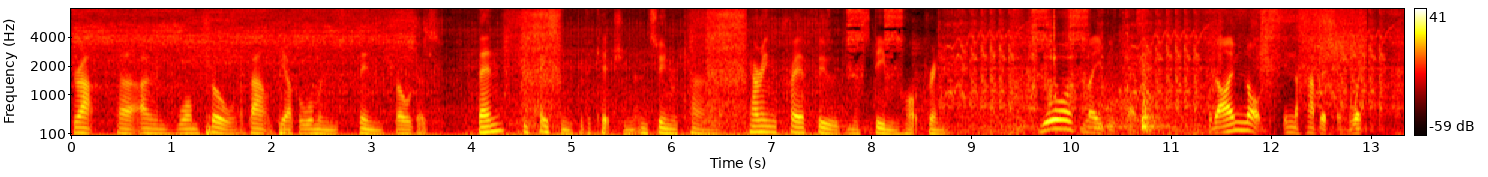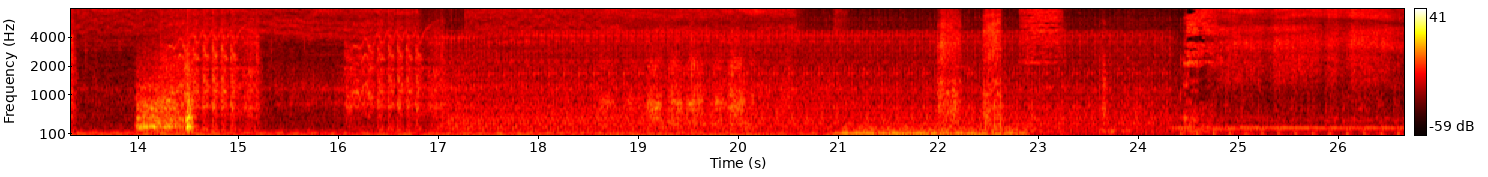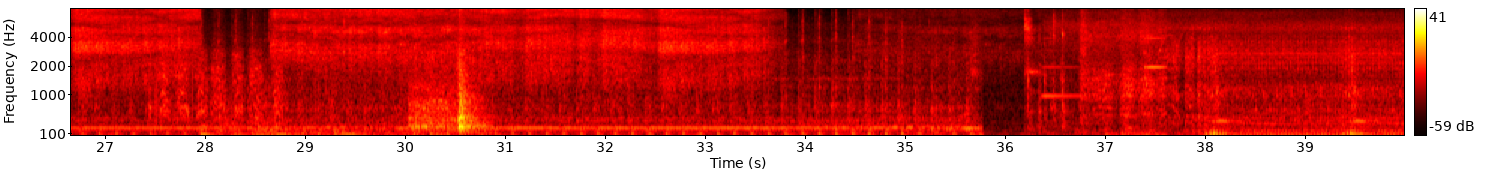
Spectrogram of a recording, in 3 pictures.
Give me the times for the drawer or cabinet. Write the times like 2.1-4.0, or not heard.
10.2-11.1, 13.9-14.6, 30.0-30.9.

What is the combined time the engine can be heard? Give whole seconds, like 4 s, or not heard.
40 s.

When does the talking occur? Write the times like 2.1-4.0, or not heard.
0.0-8.8, 9.7-12.9.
